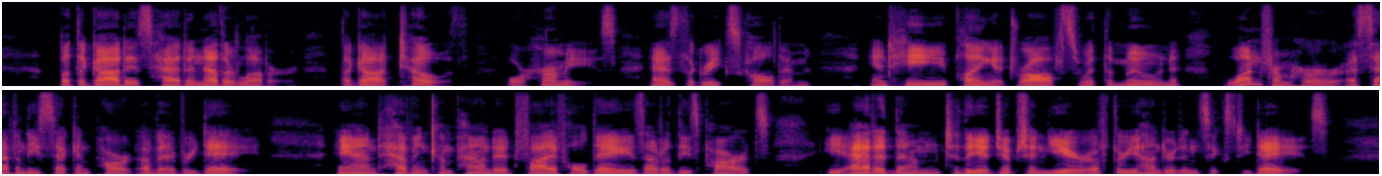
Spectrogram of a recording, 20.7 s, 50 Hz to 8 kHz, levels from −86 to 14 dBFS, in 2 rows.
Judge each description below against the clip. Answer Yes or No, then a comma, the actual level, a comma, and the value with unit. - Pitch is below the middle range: No, medium, 165 Hz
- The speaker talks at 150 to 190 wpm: Yes, average, 165 wpm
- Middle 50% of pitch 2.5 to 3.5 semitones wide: No, average, 4.1 semitones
